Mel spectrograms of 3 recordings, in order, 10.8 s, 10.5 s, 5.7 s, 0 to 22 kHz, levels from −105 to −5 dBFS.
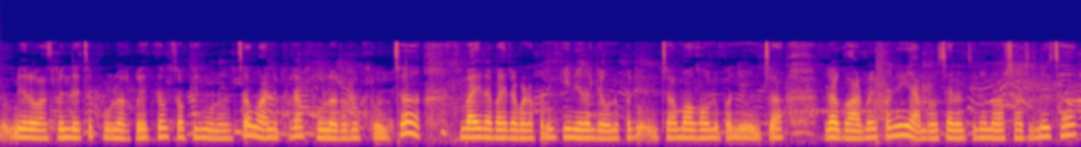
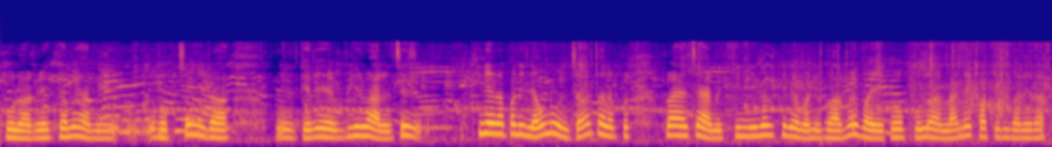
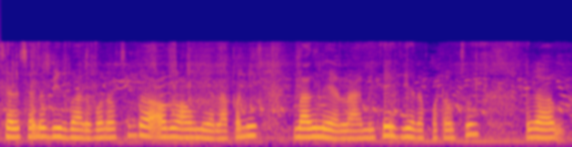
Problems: background sounds at intervals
